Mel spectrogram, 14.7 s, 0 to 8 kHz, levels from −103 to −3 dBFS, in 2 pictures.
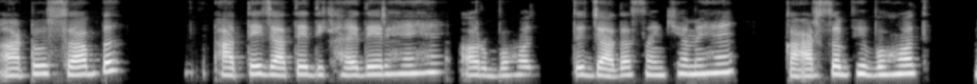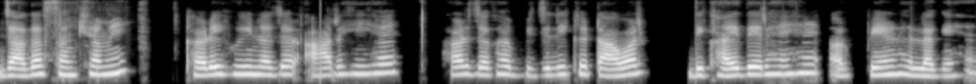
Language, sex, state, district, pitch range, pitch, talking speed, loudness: Hindi, female, Chhattisgarh, Balrampur, 225-260 Hz, 240 Hz, 165 wpm, -18 LUFS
